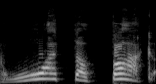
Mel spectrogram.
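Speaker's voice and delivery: high, drawn-out re-enacted astonishment; amazed disbelief. To a long-lost school friend, amazed disbelief. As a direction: stretch it out high in mock shock.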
